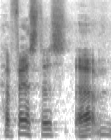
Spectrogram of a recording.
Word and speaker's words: Hephaestus: is how you say that just making sure Hephaestus trying to figure out how to pronounce that they're a country yeah we can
